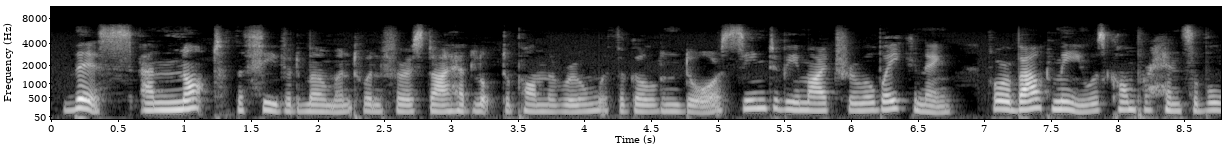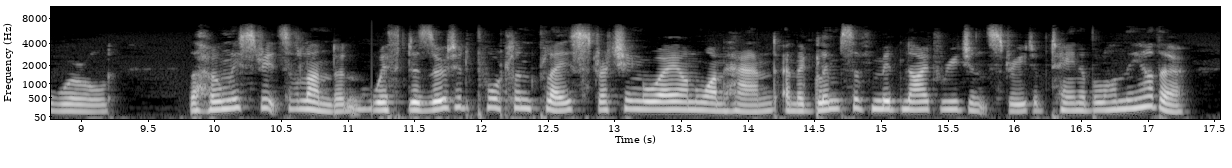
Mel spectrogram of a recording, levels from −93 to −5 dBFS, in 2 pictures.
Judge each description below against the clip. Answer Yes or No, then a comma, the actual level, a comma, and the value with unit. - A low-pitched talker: No, medium, 185 Hz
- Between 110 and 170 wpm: No, average, 190 wpm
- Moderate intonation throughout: Yes, average, 3.9 semitones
